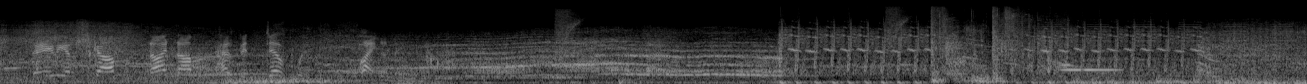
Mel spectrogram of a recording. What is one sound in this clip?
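A starfighter engine roars and whines steadily.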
